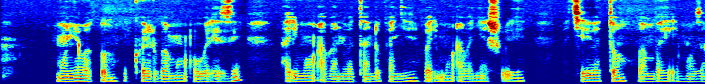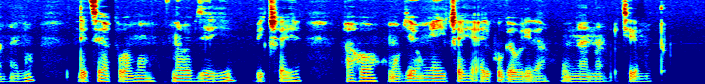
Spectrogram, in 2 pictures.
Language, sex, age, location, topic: Kinyarwanda, male, 50+, Nyagatare, education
